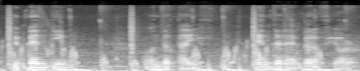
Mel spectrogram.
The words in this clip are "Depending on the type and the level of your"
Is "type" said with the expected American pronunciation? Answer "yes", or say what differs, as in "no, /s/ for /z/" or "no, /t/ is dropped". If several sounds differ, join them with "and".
no, /f/ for /p/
